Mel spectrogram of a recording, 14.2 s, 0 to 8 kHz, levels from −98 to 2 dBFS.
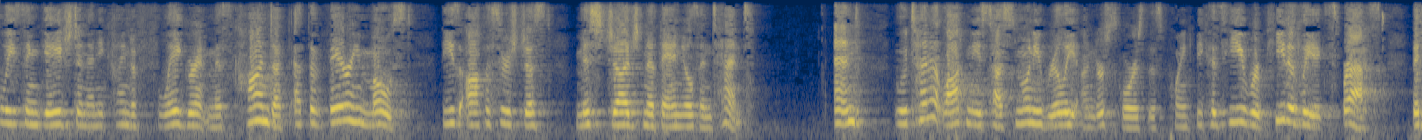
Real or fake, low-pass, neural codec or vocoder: real; 7.2 kHz; none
